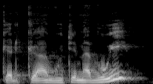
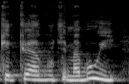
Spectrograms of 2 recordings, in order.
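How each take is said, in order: First: It is said in Papa Bear's deep voice. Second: It is said in Mama Bear's medium voice.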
